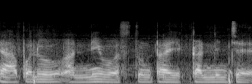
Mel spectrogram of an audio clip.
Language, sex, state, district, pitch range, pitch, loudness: Telugu, male, Andhra Pradesh, Manyam, 110-115 Hz, 110 Hz, -18 LUFS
